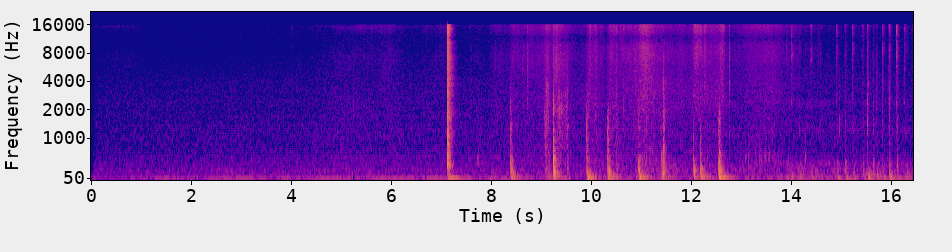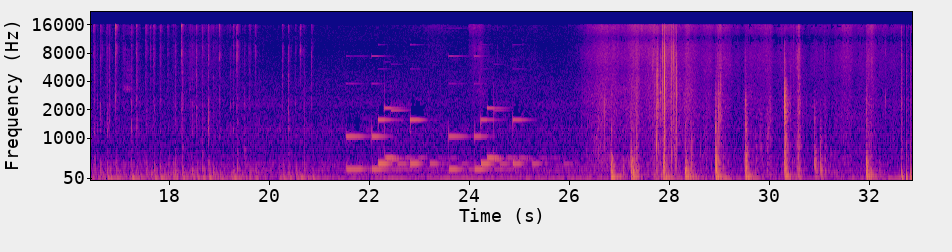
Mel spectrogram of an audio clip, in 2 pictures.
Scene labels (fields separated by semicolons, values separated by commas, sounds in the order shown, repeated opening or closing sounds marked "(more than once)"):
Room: bedroom; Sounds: light switch, footsteps, keyboard typing, phone ringing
